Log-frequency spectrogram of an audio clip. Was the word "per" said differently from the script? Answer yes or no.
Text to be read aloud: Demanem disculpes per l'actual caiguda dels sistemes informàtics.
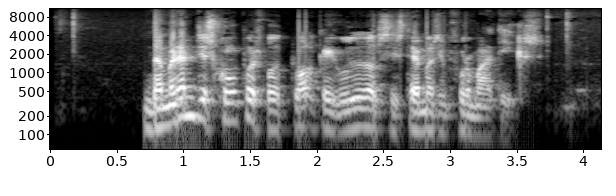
yes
